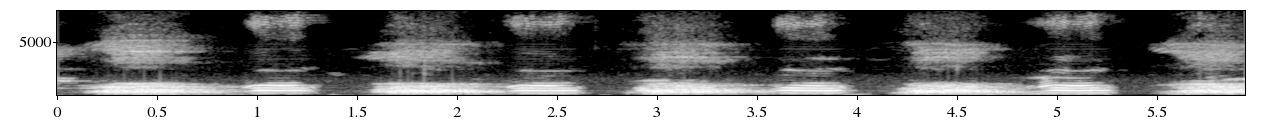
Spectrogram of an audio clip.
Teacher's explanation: একবারে উ বলবেন না, উ বললে হামজা হয়ে যাবে। হ্যাঁ দুই ঠোঁটের গোল করে ফাঁকা জায়গা থেকে একটু বয়ের উচ্চারণ আসবে। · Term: ওয়াও পেশ উ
